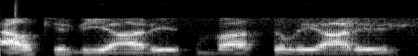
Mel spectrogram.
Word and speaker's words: Alcibiades Vasiliades: First of all, he holds the, how do you pronounce that chair, Dr. Watts? The Alcibiades Vasiliades Endowed Chair.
